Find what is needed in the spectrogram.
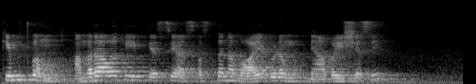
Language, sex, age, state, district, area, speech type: Sanskrit, male, 30-45, Telangana, Medchal, urban, read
